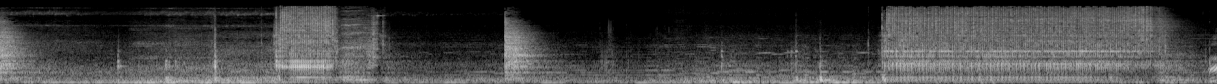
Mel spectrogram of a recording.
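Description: A power impact gun removes the wheel rims from a custom flatbed trailer, with loud bursts of rattling hammering separated by pauses, close by, while people talk over it.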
